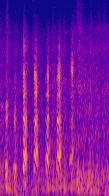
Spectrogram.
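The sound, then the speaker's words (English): An elevated train rattles past a sidewalk outside a patty shop with a quick series of rhythmic metallic clacks that fade into a steady rumbling wash of noise, loud. “I know it's noisy with the train”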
